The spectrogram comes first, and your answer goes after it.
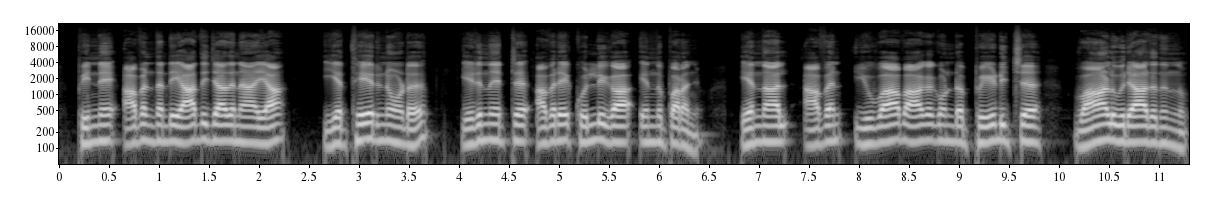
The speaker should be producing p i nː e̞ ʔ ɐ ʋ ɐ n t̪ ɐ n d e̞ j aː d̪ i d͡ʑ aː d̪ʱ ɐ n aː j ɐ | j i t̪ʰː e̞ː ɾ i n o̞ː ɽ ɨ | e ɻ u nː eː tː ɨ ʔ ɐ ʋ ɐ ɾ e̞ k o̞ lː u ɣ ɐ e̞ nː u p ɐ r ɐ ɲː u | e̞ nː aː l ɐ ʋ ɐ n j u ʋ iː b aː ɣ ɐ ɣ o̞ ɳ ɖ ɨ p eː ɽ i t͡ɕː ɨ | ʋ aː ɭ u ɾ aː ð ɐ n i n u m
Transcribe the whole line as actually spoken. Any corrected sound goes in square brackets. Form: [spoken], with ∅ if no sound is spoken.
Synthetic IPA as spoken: p i nː e̞ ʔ ɐ ʋ ɐ n t̪ ɐ n d e̞ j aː d̪ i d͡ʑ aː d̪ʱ ɐ n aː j ɐ | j [e] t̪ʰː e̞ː ɾ i n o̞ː ɽ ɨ | e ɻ u nː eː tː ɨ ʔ ɐ ʋ ɐ ɾ e̞ k o̞ lː u ɣ ɐ e̞ nː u p ɐ r ɐ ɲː u | e̞ nː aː l ɐ ʋ ɐ n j u ʋ [aː] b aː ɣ ɐ ɣ o̞ ɳ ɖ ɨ p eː ɽ i t͡ɕː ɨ | ʋ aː ɭ u ɾ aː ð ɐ n i [nː] u m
